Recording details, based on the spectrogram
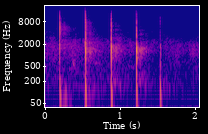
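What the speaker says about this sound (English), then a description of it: "let's give our family and friends a round of applause for supporting your efforts" At a science and technology institute's final presentations, a group claps in unison five times, each clap sharp and close in an even rhythm, the last one softer, with quiet gaps between.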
